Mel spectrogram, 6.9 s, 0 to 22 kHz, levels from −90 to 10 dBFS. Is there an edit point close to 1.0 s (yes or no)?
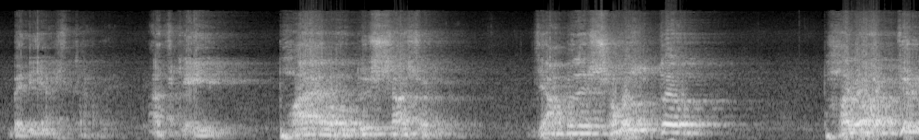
yes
